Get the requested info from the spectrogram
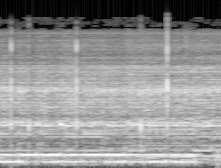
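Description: Distorted electric guitar playing low sustained notes, the pitch shifting every half second or so, with a few faint pick clicks.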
